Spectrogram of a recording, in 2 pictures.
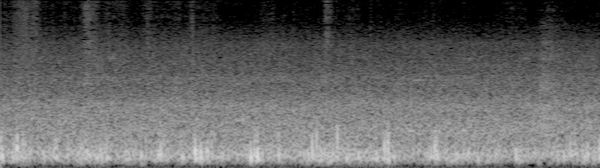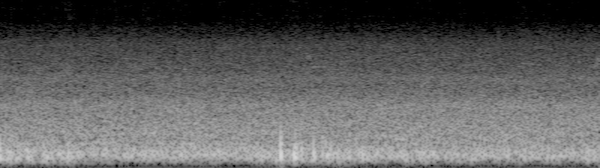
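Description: Wind buffeting the microphone in irregular gusts over a steady low outdoor rumble.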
